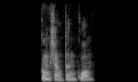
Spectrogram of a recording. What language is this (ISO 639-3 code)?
zho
